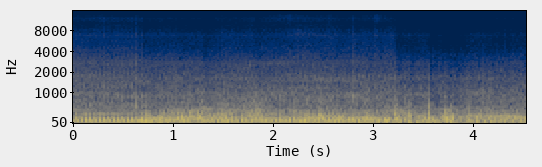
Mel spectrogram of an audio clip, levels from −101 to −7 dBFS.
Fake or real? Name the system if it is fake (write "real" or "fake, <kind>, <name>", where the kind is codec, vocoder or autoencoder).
fake, autoencoder, DAC-VAE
